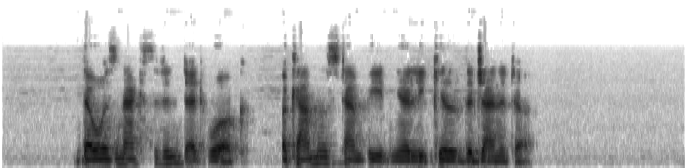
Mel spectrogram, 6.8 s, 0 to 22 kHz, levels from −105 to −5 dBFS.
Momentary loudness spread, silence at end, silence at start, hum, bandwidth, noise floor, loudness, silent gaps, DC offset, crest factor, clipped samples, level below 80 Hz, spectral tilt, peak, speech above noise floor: 8 LU; 1.55 s; 0.75 s; none; 9.2 kHz; -62 dBFS; -18 LUFS; none; under 0.1%; 18 dB; under 0.1%; -56 dBFS; -4.5 dB/octave; 0 dBFS; 44 dB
